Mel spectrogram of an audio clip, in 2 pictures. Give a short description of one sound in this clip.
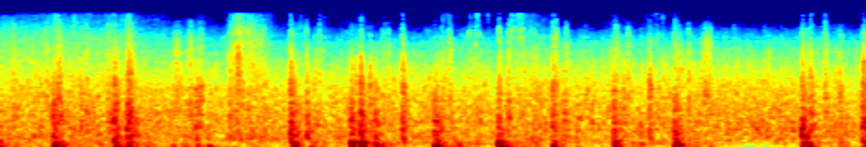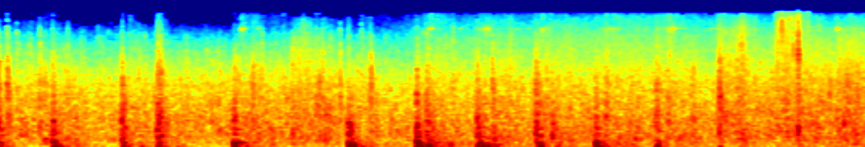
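Heavy footsteps thud on hollow wooden boards.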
